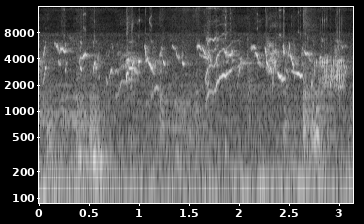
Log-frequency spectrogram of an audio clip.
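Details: Several young canaries in a three-bird chorus for song learning: a brief burst of fast twittering, slurred upward whistles and short trilled phrases overlapping densely, with a soft low rumble beneath.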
